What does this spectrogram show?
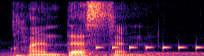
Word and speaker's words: clandestine: know um foreign accent is on the second syllable clandestine okay okay the woman's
